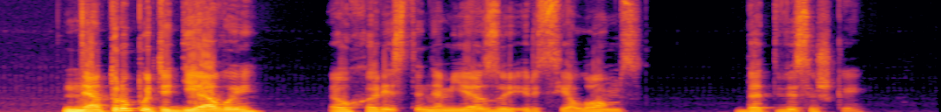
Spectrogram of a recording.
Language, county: Lithuanian, Kaunas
